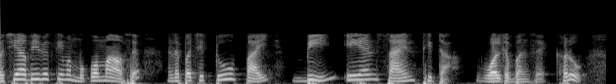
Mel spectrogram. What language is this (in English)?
Gujarati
